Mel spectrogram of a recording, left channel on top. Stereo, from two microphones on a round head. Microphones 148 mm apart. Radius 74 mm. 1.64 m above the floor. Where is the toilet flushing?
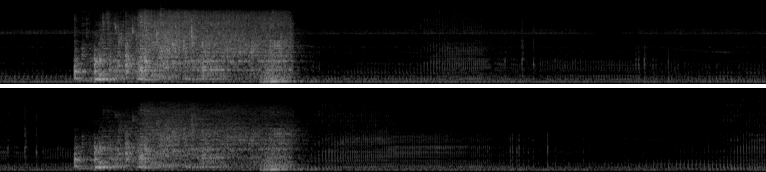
70° left (ahead or behind), 0.7 m.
